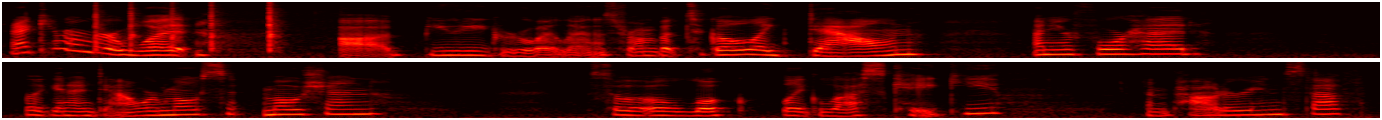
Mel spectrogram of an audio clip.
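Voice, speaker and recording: A woman's voice: medium pitch, very animated, normal speed, long pauses, a bit bright. A young woman in her late teens talks through her makeup routine at home in a loose, rambling way, leaning on filler words. She is short of breath as she speaks. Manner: chatty, rambling, many "like" fillers. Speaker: beauty vlogger. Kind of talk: casual makeup tutorial chat.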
